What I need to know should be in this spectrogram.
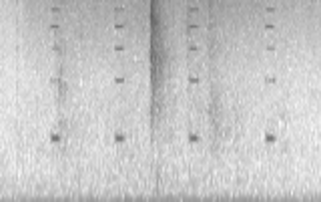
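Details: Three short, evenly spaced pure-tone beeps in a quiet room, followed by brief speech; test tones relating to a cochlear implant.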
